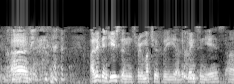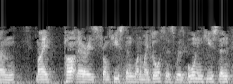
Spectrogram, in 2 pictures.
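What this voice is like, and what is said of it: English accent with American influence. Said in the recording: “Spent a bunch of time living in the US, thus my accent is not pure English”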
